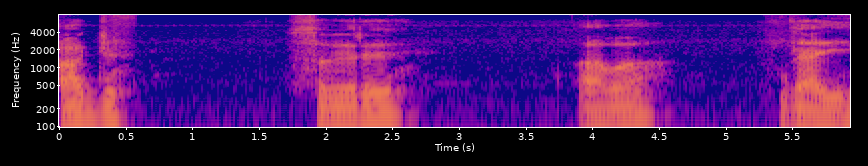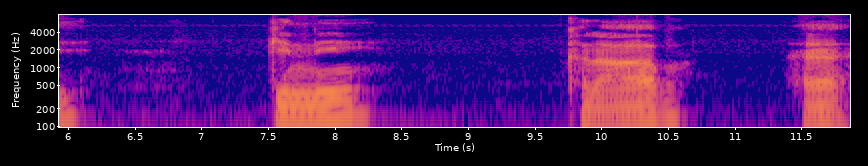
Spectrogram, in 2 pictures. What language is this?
Punjabi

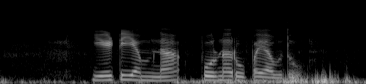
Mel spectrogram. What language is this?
Kannada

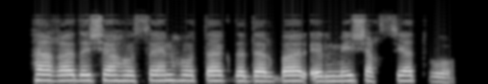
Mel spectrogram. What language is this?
Pashto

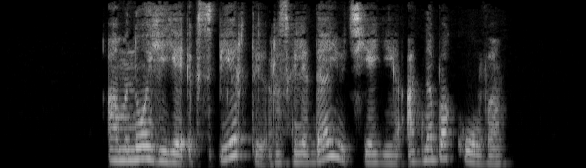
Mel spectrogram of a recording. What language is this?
Belarusian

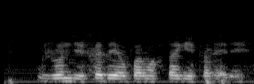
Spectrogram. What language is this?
Pashto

